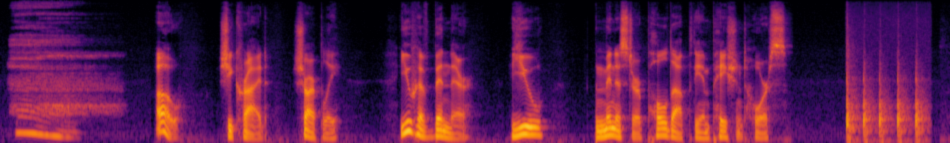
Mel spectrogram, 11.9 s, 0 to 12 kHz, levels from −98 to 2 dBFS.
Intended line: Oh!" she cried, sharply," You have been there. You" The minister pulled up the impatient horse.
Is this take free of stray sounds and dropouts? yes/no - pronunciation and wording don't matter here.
no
